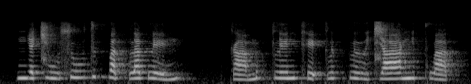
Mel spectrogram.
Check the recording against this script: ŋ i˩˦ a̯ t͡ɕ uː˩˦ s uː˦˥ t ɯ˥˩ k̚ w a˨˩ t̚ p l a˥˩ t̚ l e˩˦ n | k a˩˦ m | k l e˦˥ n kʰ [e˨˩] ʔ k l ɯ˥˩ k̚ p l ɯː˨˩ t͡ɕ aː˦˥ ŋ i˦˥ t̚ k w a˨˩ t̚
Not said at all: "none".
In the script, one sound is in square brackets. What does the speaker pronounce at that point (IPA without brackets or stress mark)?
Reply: e˨˩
